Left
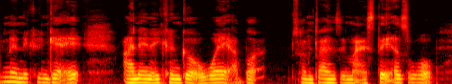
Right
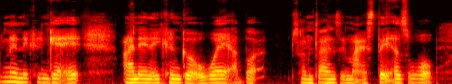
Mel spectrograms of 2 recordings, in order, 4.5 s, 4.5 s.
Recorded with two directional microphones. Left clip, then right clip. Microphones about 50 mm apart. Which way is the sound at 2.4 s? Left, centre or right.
Left.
